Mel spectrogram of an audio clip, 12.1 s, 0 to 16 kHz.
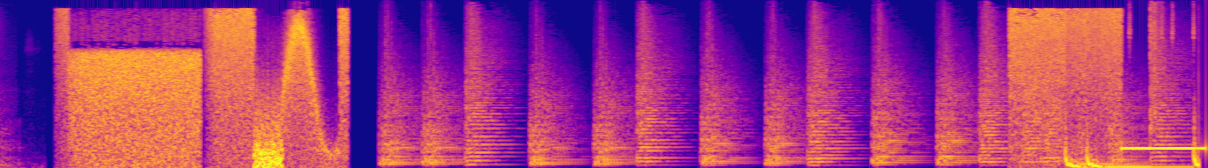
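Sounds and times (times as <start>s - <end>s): white noise burst: 0.6s - 3.5s, 10.1s - 11.3s.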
